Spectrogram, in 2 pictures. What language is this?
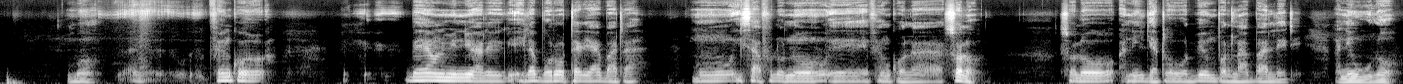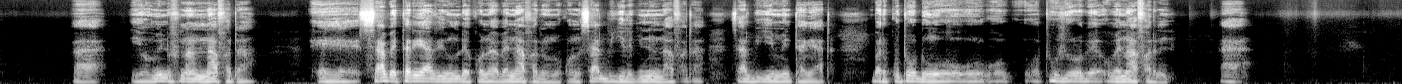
Western Maninkakan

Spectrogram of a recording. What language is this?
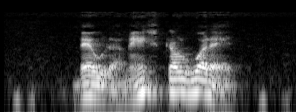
Catalan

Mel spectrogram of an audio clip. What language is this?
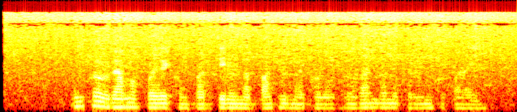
Spanish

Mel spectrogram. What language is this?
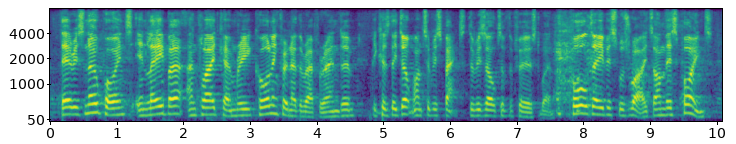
English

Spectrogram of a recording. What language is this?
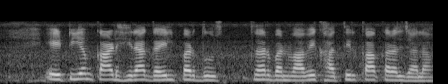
Bhojpuri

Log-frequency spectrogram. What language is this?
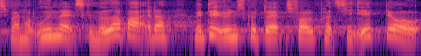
Danish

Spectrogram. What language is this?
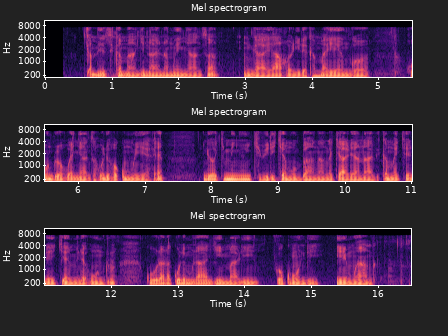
Masaaba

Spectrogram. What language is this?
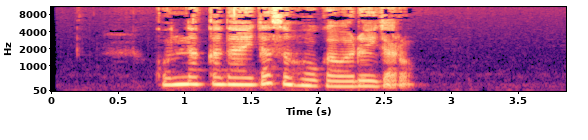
Japanese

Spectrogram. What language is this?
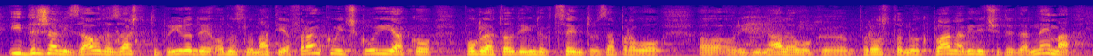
Croatian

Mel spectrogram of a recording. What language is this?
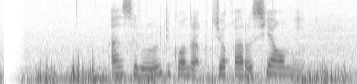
Javanese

